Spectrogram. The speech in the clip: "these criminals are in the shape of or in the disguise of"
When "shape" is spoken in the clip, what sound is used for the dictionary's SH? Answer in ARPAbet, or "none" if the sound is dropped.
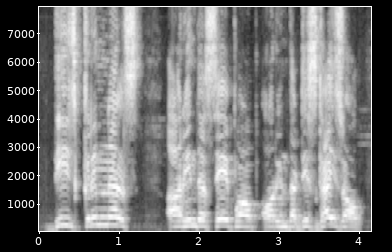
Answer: S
